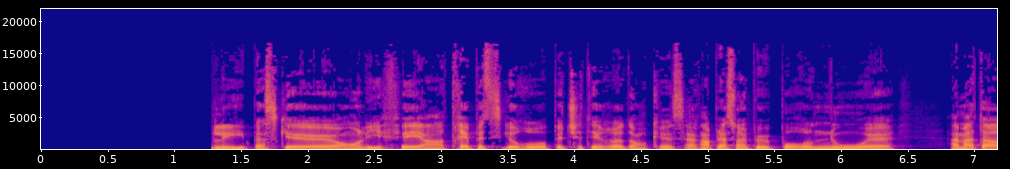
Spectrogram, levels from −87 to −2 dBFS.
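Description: A speech recording with a cut-off start: capture began late, leaving digital silence until 1.28 s, then sound bursts in mid-utterance with no natural attack, just before "parce qu'on les fait".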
